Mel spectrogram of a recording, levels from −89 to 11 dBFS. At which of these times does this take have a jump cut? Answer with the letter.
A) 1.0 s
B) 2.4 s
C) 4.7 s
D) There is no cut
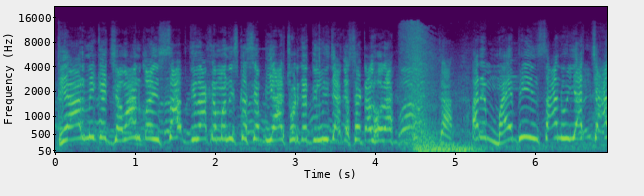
C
